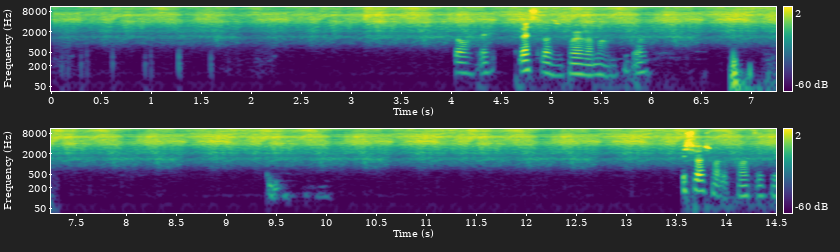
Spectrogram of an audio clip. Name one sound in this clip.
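Water sprays hard from a fire hose with a steady hiss.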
